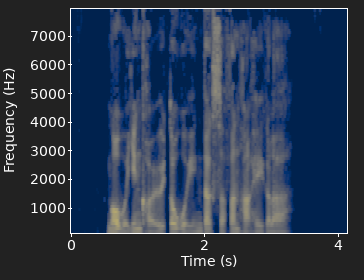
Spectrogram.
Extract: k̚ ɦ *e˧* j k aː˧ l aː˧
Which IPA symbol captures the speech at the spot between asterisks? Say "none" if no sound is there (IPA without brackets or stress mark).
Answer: e˧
